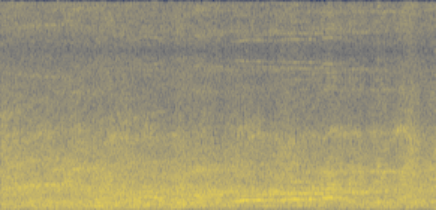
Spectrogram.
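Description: Background voices and chatter echoing in a large indoor hall over a steady din, with a voice briefly audible a little past the middle.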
